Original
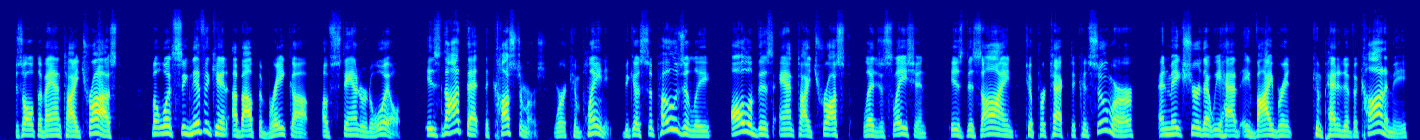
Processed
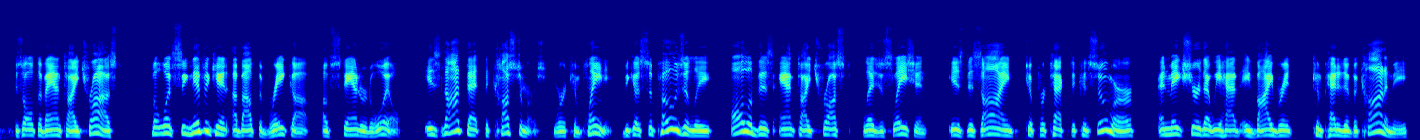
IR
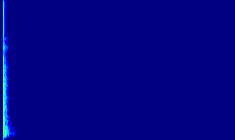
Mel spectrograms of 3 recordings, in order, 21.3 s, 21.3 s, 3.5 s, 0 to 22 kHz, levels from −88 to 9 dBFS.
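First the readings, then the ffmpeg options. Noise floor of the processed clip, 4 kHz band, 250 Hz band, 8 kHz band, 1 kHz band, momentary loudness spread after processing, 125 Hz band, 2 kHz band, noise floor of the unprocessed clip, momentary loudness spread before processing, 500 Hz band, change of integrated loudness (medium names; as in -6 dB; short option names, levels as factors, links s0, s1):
under -85 dBFS, -2.0 dB, 0.0 dB, under -15 dB, -25.0 dB, 11 LU, -11.0 dB, -3.0 dB, under -85 dBFS, 13 LU, -13.5 dB, -6.5 dB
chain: -filter_complex "[0:a]acompressor=mode=upward:threshold=0.00891:ratio=2.5,adynamicequalizer=threshold=0.00631:dfrequency=2900:dqfactor=1.1:tfrequency=2900:tqfactor=1.1:attack=5:release=100:ratio=0.375:range=2.5:mode=boostabove:tftype=bell,asplit=3[s0][s1][s2];[s0]bandpass=f=270:t=q:w=8,volume=1[s3];[s1]bandpass=f=2290:t=q:w=8,volume=0.501[s4];[s2]bandpass=f=3010:t=q:w=8,volume=0.355[s5];[s3][s4][s5]amix=inputs=3:normalize=0,volume=2.24"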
